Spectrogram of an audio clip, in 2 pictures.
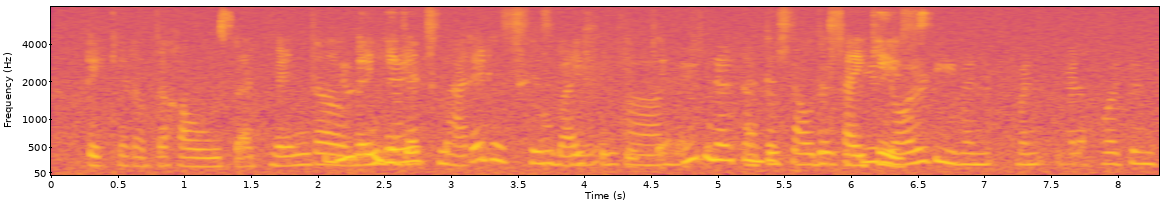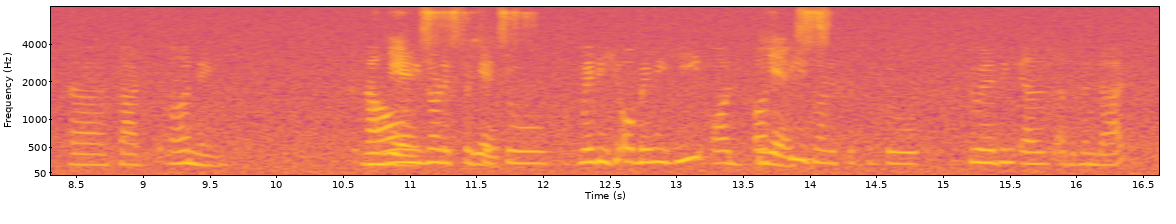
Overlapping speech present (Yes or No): Yes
